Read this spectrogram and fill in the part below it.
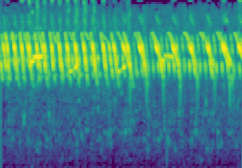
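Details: Tutor recording of an American singer canary for teaching young birds. A rapid, bright, high trill of quick repeated notes sounds continuously.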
